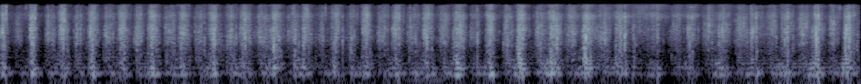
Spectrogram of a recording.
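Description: A clear inflated latex balloon with confetti inside, held by the knot, is shaken and swirled so the confetti rattles against the latex. The result is a fast, steady stream of dry, crisp ticks and patters that reach into the bright highs, over a low, hollow hum from the balloon.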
